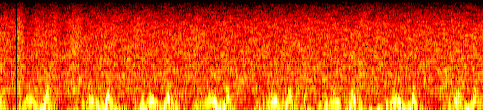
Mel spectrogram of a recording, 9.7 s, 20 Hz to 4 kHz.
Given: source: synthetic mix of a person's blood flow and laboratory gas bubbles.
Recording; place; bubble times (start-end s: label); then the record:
Doppler ultrasound of blood flow; precordium
5.68-5.76 s: bubbles
6.03-6.35 s: bubbles
6.61-6.67 s: bubbles
From the record:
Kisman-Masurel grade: 211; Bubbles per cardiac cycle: several, 3 to 8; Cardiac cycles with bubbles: 1 to 10%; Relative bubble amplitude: barely perceptible (0.100 to 0.250); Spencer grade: 1 (occasional bubble signal discernible with the cardiac motion signal, with majority of cardiac periods free of bubbles); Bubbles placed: anywhere in the cardiac cycle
